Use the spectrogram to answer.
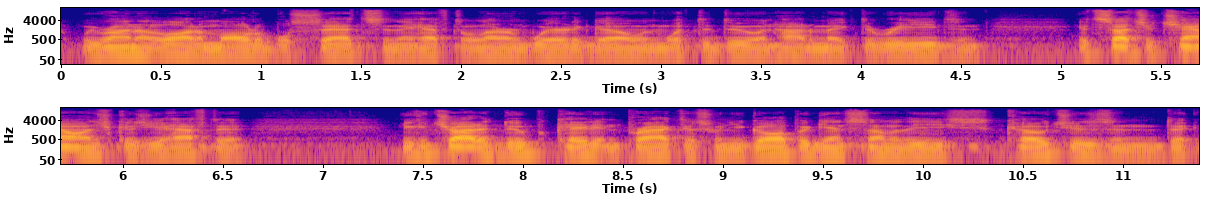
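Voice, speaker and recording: A man with a very deep voice and an American accent answers reporters' questions on a media call. He is a football head coach, and he phrases his answers in a measured, hesitant way.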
